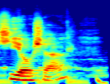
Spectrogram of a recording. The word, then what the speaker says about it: Keyosha: It's pronounced Keyosha, meaning key of the ocean.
